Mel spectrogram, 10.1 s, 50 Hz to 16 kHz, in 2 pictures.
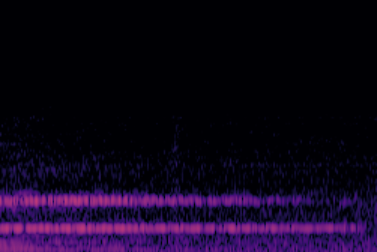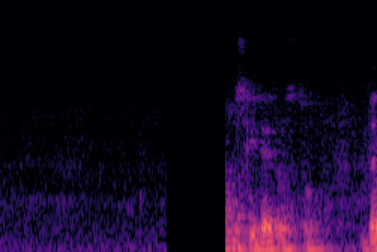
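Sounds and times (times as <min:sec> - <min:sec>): cello bowed note: 0:00.0 - 0:04.8.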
